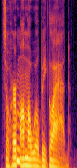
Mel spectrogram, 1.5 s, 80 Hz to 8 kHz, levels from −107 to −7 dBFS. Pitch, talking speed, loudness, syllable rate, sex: 115 Hz, 230 wpm, -16 LUFS, 5.2 syllables/s, male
